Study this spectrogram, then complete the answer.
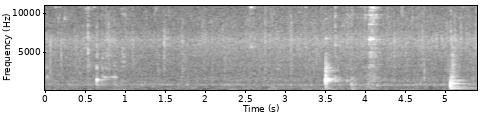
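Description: A spoon stirs coarse ground peanut into frying green masala in a pan, a soft steady sizzle broken by a few sharp scrapes and clinks of metal against the pan.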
